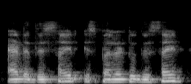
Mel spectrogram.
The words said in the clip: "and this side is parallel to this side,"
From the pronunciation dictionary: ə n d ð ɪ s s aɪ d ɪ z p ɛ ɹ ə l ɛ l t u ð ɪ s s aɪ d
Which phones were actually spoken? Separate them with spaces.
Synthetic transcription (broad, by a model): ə n d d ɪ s s aɪ d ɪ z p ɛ l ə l t u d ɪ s s aɪ d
